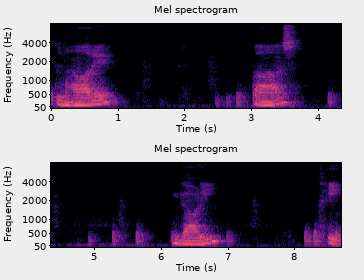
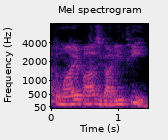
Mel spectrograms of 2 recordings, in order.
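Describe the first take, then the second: First: Each word spaced out with long pauses; slow word-by-word dictation. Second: Said in the usual way. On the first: Shown as a demonstration. Teacher dictating the Hindi sentence word by word. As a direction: dictate slowly to students, one word at a time. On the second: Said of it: "अब you had a car".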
